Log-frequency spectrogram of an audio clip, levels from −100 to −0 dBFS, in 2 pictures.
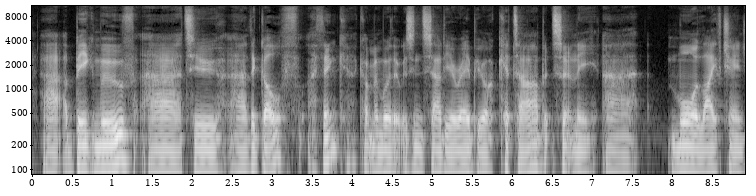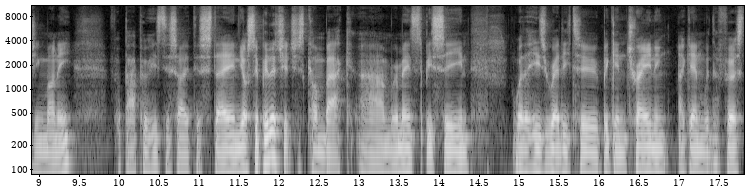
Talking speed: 180 wpm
